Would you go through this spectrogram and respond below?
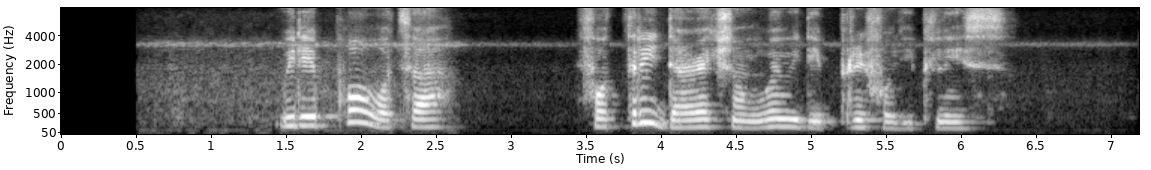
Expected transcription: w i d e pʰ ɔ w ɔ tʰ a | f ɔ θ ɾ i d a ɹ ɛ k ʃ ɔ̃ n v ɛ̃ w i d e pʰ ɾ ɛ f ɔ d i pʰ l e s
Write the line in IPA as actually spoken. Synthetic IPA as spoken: w i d e pʰ ɔ w ɔ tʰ a | f ɔ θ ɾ i d a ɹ ɛ k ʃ ɔ̃ n w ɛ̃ w i d e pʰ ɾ e f ɔ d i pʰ l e s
